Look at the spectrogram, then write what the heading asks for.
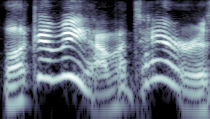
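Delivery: very high, goofy cartoon toy voice. Voicing a figure you made flail its arms, in a Robot Chicken voice. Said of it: "in a robot chicken kind of voice".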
